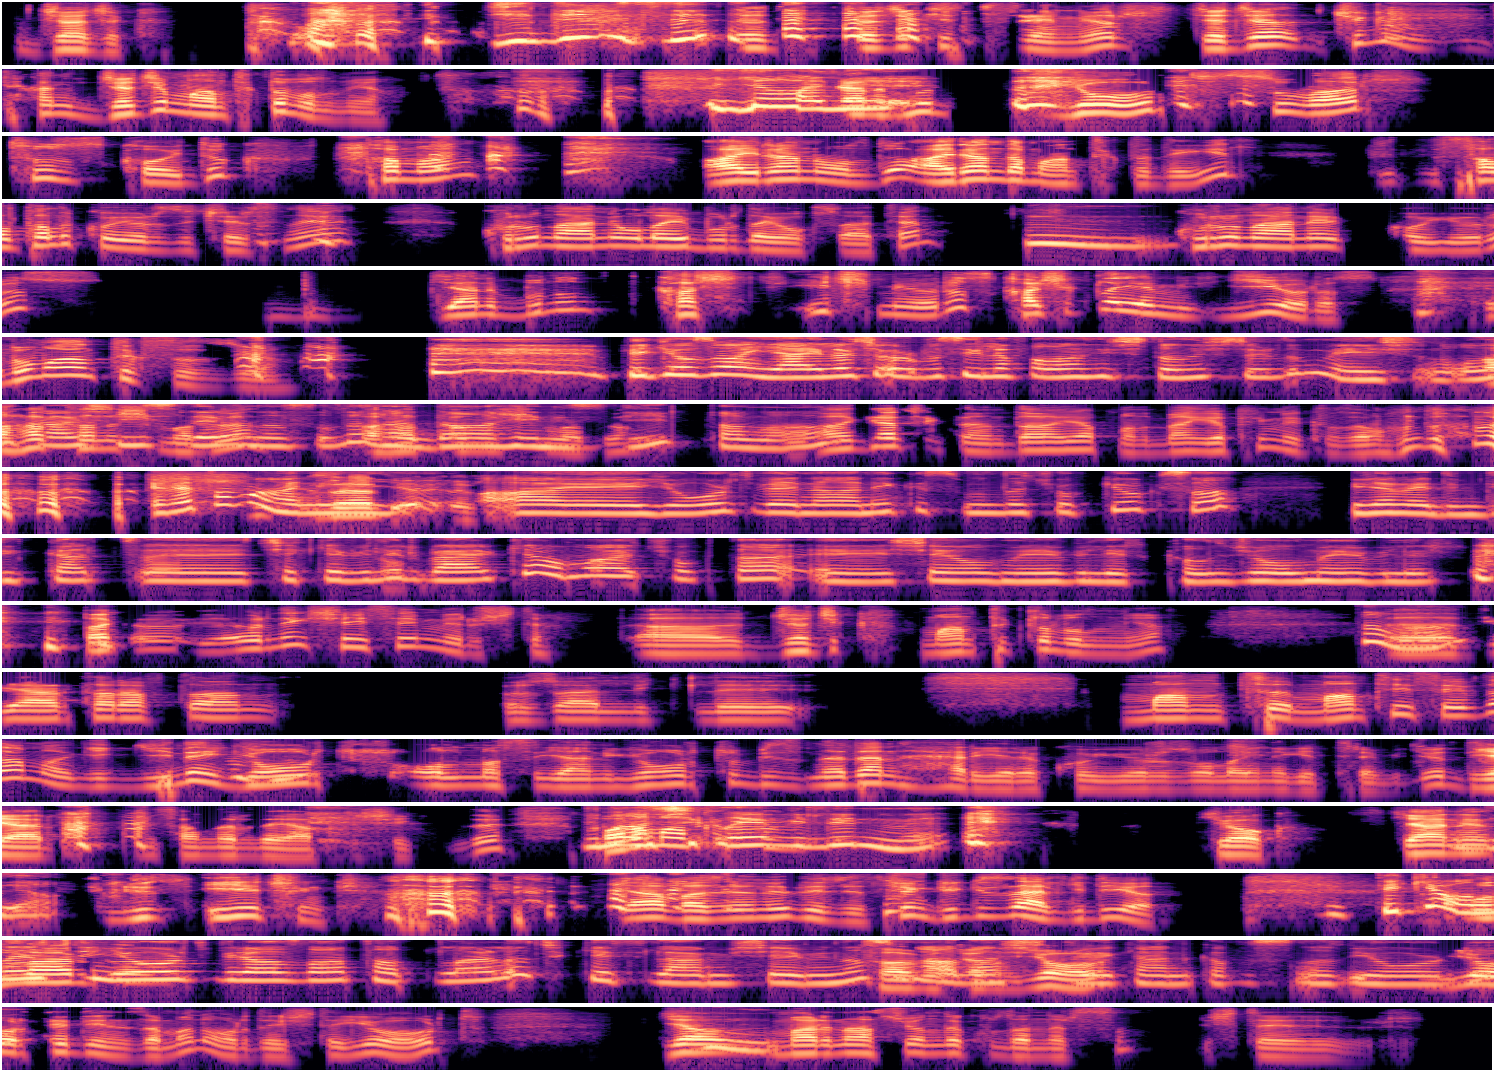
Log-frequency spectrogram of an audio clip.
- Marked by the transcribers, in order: chuckle; laughing while speaking: "Ciddi misin?"; laugh; chuckle; chuckle; chuckle; other background noise; chuckle; laugh; chuckle; unintelligible speech; chuckle; inhale; "yoğurdu" said as "yoğurtu"; laugh; chuckle; laugh
- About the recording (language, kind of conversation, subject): Turkish, podcast, Aile tariflerini yeni nesle nasıl aktarırsın, buna bir örnek verebilir misin?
